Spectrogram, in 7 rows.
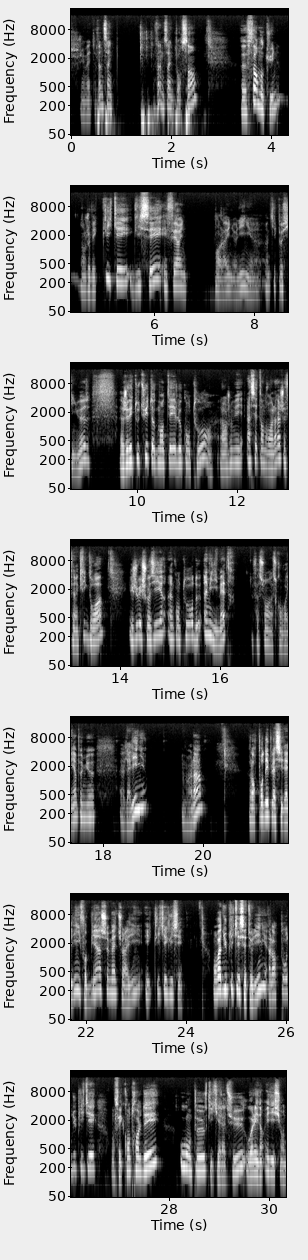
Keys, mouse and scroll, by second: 0.7 KP_5, 1.5 BackSpace, 2.0 KP_2, 2.2 KP_5, 2.3 KP_Enter, 5.0-8.0 drag, 13.0 click, 13.1 right click, 15.7 click, 18.2 click, 19.2-20.2 drag, 21.0 click, 23.0-24.2 drag, 29.7 click.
